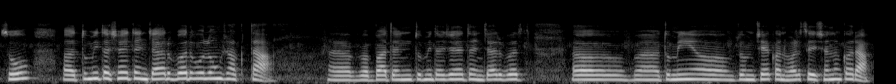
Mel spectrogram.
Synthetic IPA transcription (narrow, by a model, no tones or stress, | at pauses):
so | t̪um̤iːt̪əɕẽt̪jãɲt͡ɕaɾbəɾboluŋkɕəkt̪a | bat̪ənt̪um̤iːt̪əɕẽt̪jãɲt͡ɕaɾbəɾ | t̪um̤iːt̪umt͡ɕekənʋəɾseɕənkəɾa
